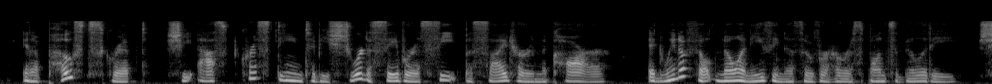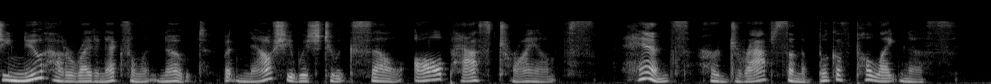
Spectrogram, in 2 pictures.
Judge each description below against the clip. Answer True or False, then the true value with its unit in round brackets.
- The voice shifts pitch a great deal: False (4.9 semitones)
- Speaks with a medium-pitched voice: True (150 Hz)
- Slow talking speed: False (165 wpm)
